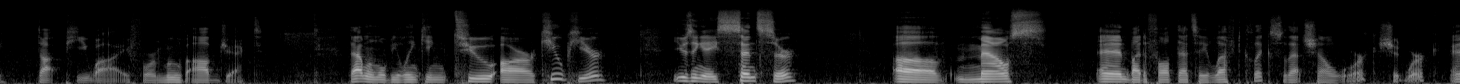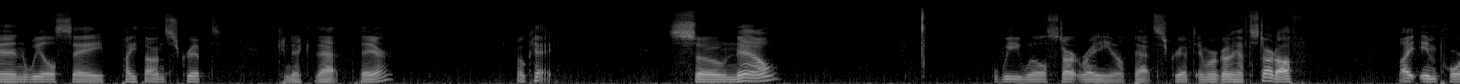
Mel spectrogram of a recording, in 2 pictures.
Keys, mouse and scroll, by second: 3.4 right click.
